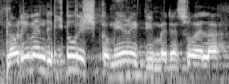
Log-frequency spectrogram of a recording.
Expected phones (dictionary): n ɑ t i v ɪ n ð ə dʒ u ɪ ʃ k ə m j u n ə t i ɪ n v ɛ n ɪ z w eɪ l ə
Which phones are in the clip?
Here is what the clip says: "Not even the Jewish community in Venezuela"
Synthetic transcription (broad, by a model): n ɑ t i b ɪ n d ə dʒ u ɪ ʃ k ə m j u n ə t i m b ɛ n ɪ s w eɪ l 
